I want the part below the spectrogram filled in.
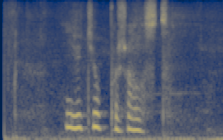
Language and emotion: Russian, sad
